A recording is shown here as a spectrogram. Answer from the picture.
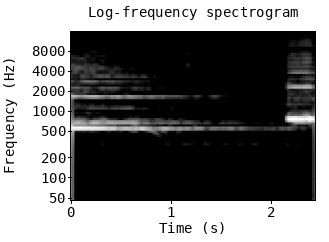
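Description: Background music: one long held note that fades away toward the end.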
